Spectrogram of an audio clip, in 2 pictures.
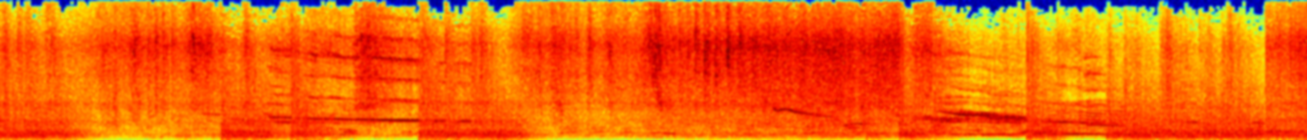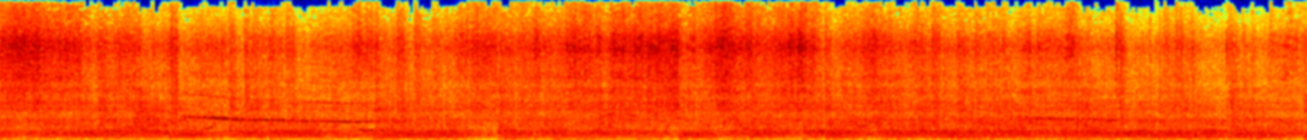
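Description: Festival rockets fired in large numbers along a street, a continuous rushing hiss and crackle with several whistles gliding down in pitch, over the voices of a crowd.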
